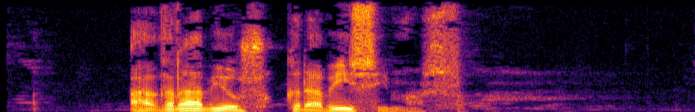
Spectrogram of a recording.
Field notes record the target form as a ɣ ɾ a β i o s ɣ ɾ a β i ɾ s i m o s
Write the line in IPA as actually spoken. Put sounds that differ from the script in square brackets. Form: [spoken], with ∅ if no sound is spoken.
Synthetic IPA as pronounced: a ɣ ɾ a β [j] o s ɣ ɾ a β i [∅] s i m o s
